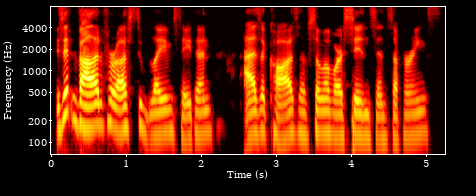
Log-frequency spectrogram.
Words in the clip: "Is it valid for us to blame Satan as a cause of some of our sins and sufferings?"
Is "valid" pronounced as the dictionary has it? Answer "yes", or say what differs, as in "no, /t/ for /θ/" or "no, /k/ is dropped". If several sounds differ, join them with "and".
yes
